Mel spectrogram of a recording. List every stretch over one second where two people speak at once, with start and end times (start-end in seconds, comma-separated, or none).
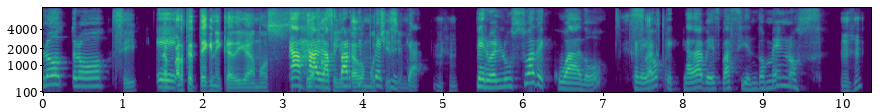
3.1-4.7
